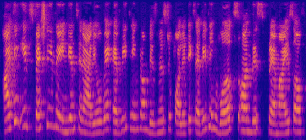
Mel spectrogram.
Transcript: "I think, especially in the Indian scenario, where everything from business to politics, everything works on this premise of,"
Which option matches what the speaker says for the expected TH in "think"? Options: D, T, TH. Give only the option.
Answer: T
